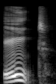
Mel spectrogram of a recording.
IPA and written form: eɪt (ait)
